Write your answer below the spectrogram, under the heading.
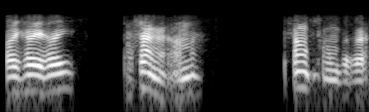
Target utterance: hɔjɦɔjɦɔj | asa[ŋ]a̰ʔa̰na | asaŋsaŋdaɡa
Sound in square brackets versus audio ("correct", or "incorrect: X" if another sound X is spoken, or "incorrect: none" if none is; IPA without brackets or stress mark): correct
